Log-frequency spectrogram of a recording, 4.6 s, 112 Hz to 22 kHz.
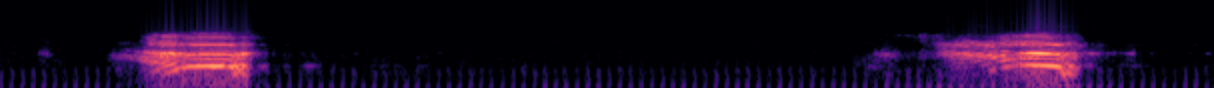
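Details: Carpathian red deer stag in the Bucovina mountains, Romania, during the breeding season rut on 29 September 2022, giving two short, harsh roars about three seconds apart, with silence between them.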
